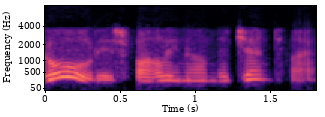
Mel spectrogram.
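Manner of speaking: low, indistinct mumble, half to himself. Retelling a man walking away after saying he must go: imitating mumbling. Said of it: "away he goes mumbling".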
